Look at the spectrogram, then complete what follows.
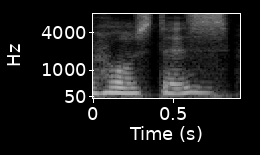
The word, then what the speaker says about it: hostess: So, pronunciation wise, host or hostess, of course, remember to emphasize on the first part, host, and then s ending should be soft, not a hard s sound.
